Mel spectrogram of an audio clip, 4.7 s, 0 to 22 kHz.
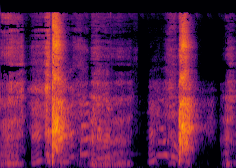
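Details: A Corgi barking to interrupt its owners while they chat happily; two loud sharp barks about 2.5 seconds apart, with growly vocal sounds and a person's voice repeatedly reassuring the dog in Japanese between them.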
